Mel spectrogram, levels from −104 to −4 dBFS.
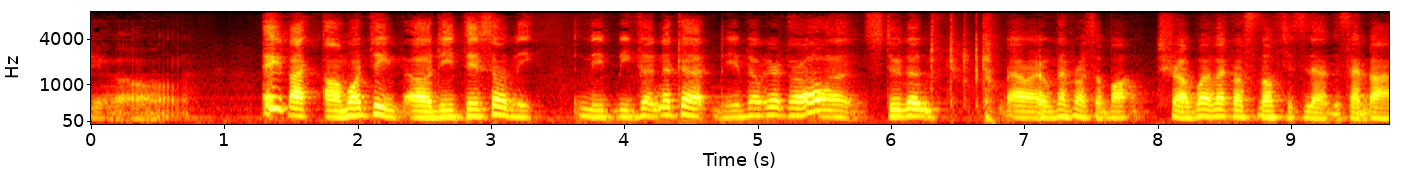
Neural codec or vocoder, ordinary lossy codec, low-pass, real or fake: codec, 16 kHz, 0.5 kbps, FunCodec, trained on LibriTTS, 25 frames a second; none; none; fake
